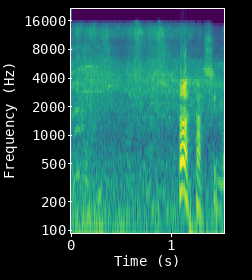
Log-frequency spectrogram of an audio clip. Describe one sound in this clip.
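A winged creature lets out a high, wavering shriek.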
